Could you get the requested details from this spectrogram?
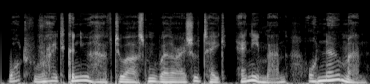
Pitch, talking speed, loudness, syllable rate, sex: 130 Hz, 275 wpm, -17 LUFS, 5.7 syllables/s, male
